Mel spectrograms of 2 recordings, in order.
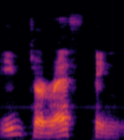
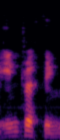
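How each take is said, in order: First: The word is said with four syllables. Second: The word is said with three syllables. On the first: "Many people say interesting. Yes, four syllables" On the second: "I say interesting"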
